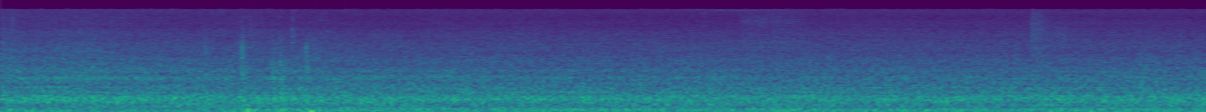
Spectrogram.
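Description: Diesel engines of JCB backhoe loaders running steadily while the machines work, with a few short knocks about a second and a half in.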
